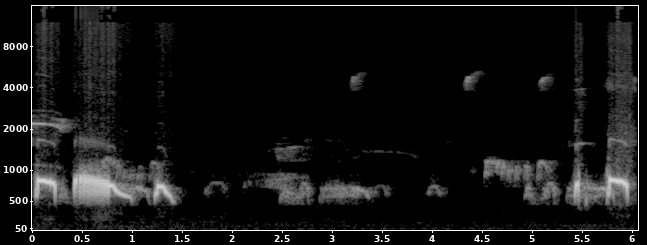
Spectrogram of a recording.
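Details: Female dove calling to stimulate males, loud and close: a burst of hollow coos, each falling slightly at the end, then softer murmured notes and another clear pair of coos at the close.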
